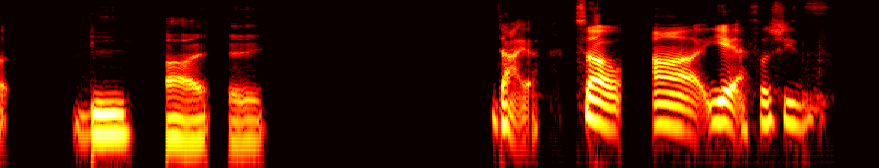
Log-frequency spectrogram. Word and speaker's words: Dia: Dia. How you spell it? D-I-A.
